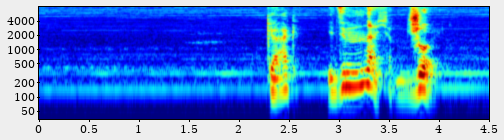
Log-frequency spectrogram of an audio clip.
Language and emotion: Russian, angry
